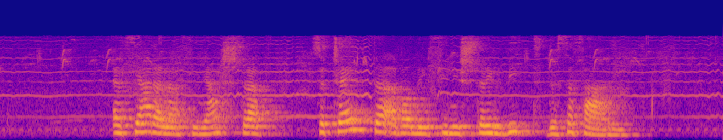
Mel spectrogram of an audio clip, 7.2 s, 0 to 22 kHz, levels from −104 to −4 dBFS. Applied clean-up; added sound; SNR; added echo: none; Insect; 19 dB; none.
